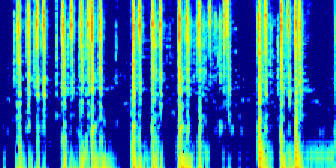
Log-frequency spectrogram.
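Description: Typing on a computer keyboard: quick key clicks in short irregular runs, with brief gaps between them.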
